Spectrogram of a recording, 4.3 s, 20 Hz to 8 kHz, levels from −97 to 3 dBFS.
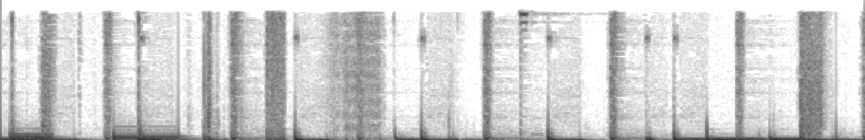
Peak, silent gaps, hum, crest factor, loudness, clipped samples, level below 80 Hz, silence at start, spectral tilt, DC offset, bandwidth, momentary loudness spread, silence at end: -10 dBFS; none; none; 14 dB; -29 LUFS; under 0.1%; -26 dBFS; 0 s; -5.5 dB/octave; 0.1%; 7.6 kHz; 9 LU; 0 s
